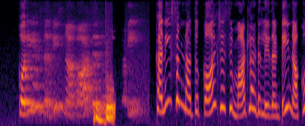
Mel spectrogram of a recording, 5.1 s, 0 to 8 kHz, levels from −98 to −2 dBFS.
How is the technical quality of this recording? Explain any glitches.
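The recording has three faults clustered in its first two and a half seconds, all typical of call audio. The band stops at 8 kHz, as call microphone processing does.

From 0.42 to 2.49 s, the close microphone likely dropped out in a switch to a distant microphone. The speech turns roomy and hollow, about 5 dB quieter, with room noise roughly 25 dB below it.

From 1.75 to 1.95 s, an echo leak, likely from an echo canceller missing loudspeaker pickup, sends a 177 ms delayed copy of the voice back, somewhat louder than the speech.

From 1.91 to 2.13 s, speech is suppressed in double talk. The canceller likely mistook overlapping talk for echo and dipped the voice sharply, by roughly 35 dB, for about a fifth of a second.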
